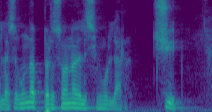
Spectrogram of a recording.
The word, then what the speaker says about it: tu: Algo pasa con el pronombre personal informal, tu, de la segunda persona del singular, tu. La letra U tiene un sonido distinto en francés al español.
